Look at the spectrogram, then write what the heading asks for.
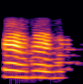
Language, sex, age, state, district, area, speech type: Kannada, female, 30-45, Karnataka, Mandya, rural, conversation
